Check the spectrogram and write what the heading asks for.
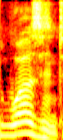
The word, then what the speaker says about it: wasn't: He wasn't a waiter. No, he wasn't. He wasn't a waiter. Okay, we say weren't as one syllable. Weren't. Wasn't has two syllables.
